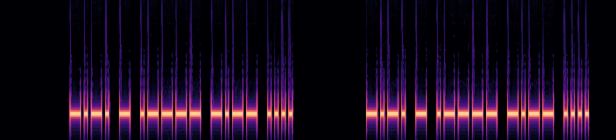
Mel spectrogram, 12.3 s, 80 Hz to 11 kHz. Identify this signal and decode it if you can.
Morse code, heard as a keyed tone, about 17 wpm, 700 Hz. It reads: CT1YH CT1YH
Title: DXCC-100 Call Signs - 5 Characters - Repeated 2x - 17wpm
